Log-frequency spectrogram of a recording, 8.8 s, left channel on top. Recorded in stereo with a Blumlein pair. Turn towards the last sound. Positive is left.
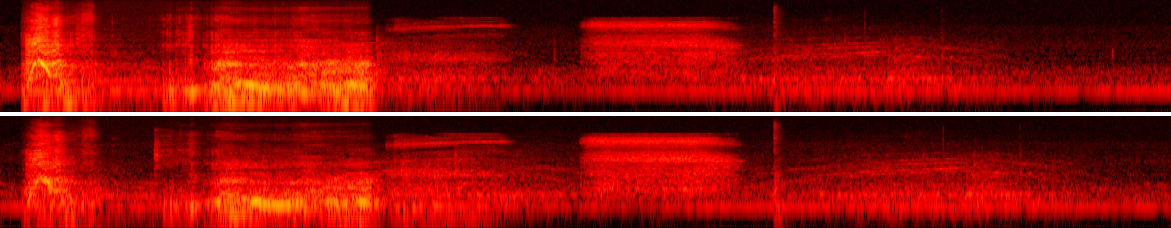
turn(degrees=0)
